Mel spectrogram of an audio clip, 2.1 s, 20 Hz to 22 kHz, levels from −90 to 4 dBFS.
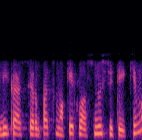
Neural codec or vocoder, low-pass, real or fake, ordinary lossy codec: none; 7.2 kHz; real; AAC, 48 kbps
